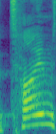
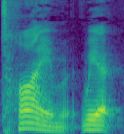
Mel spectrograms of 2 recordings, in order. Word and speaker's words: time: Our time is almost pronounced exactly how it's spelled, except for the E, which turns the I from Tim into time. You see, if you took away the E, it would be Tim, and then the E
